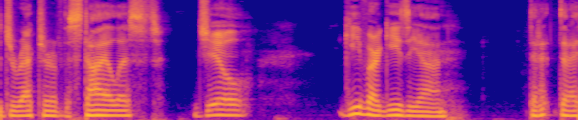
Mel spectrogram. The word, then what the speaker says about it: Gevargizian: We're here with the director of The Stylist, Jill Gevargizian. Did I say it right? Very, very close. Gevargizian.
